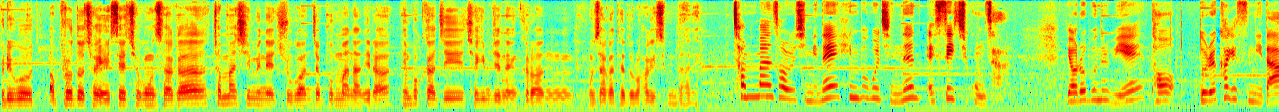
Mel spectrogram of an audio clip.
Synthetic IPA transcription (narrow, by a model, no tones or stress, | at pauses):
kɯɾiɡoapʰɯɾodot͡ɕʌies͈et͡ɕʰiɡoŋsʰaɡat͡ɕʰʌnmanɕʰimine̞t͡ɕuɡoɦand͡ʑʌk̚p͈unmanaɲiɾaheŋbok̚k͈ad͡ʑit͡ɕʰe̞ɡimd͡ʑinɯnkɯɾʌnkoŋsʰaɡadwe̞doɾok̚ʰaɡe̞s͈ɯmɲida̰ne̞ | t͡ɕʰʌnmansʰʌuɭɕʰimine̞he̞ŋbuɡɯɭt͡ɕinːɯne̞s͈ɯet͡ɕʰi̥koŋsʰa | jʌɾʌbunɯɭɥiɦe̞tʌ | noɾjʌkʰaɡe̞s͈ɯmɲida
